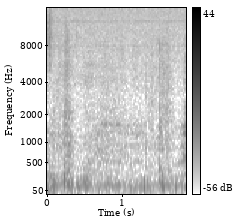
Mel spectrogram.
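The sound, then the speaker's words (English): Someone blows their nose in a few short, breathy honking bursts, fairly quiet, with brief pauses between the blasts and no talking. “He's got to blow his nose.”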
